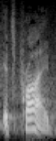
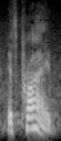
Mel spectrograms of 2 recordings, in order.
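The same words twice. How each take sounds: The two takes are said the same way.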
